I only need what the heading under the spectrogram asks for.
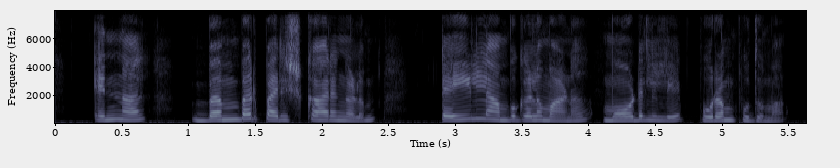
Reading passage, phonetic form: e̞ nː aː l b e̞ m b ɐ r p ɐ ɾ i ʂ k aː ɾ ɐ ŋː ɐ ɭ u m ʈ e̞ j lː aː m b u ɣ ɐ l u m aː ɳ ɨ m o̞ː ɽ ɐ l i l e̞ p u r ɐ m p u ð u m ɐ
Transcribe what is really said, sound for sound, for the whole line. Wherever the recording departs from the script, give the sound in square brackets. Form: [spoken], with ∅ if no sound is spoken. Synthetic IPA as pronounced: e̞ nː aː l b e̞ m b ɐ r p ɐ ɾ i ʂ k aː ɾ ɐ ŋː ɐ ɭ u m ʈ e̞ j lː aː m b u ɣ ɐ [ɭ] u m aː ɳ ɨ m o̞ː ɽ ɐ l i l e̞ p u r ɐ m p u ð u m ɐ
